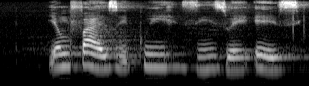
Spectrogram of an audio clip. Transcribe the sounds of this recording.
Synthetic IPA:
joɱfazwik̬ʼwizizwɛeːzi

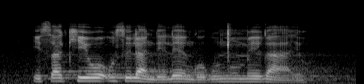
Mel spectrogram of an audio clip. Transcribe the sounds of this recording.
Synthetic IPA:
isakʰiwɔʔusilandʱɛlɛŋok̬uŋ͡ǀumɛk̬aːjɔ̰

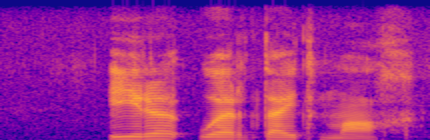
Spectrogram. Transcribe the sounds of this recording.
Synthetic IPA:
iːɾəʔuərtəjtmɐχ

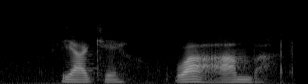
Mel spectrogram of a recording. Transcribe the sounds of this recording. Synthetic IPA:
jakʰɛ | waɦaːmbʱa

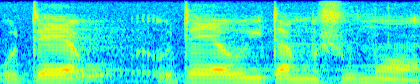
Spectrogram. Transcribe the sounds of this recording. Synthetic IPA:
ʊtʼɛjaʊ̰tʼɛjaʊitʼamʊʃumɔː

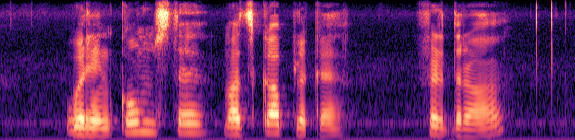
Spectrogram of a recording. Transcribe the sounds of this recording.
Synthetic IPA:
uəɾiənkɔmstəmɑːtskɐpləkə | fərdrɑː

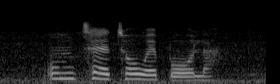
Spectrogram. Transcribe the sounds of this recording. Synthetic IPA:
um̩tʰɛtʰɔwɛb̥ʱɔːla

